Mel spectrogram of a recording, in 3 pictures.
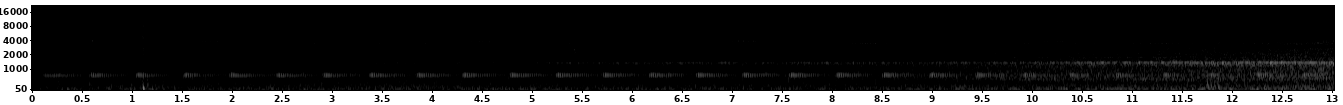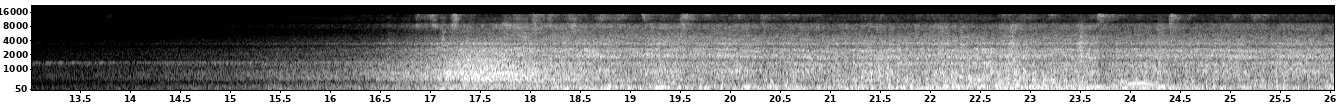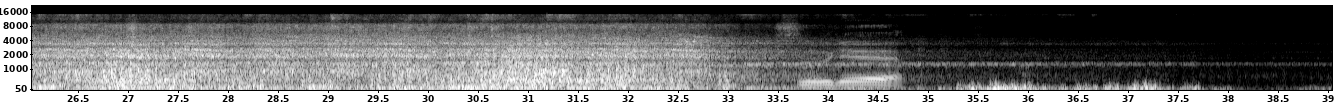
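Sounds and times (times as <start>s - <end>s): train rumbling: 9.0s - 39.0s
wheels clattering over rail joints: 16.3s - 33.6s.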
